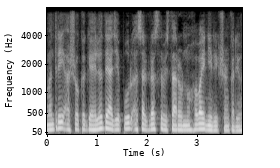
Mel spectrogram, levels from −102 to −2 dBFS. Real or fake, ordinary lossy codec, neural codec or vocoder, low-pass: fake; none; codec, 24 kHz, 0.9 kbps, DualCodec; 7.2 kHz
